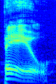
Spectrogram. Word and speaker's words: peu: So Peu is the French for less. Less. It's peu.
